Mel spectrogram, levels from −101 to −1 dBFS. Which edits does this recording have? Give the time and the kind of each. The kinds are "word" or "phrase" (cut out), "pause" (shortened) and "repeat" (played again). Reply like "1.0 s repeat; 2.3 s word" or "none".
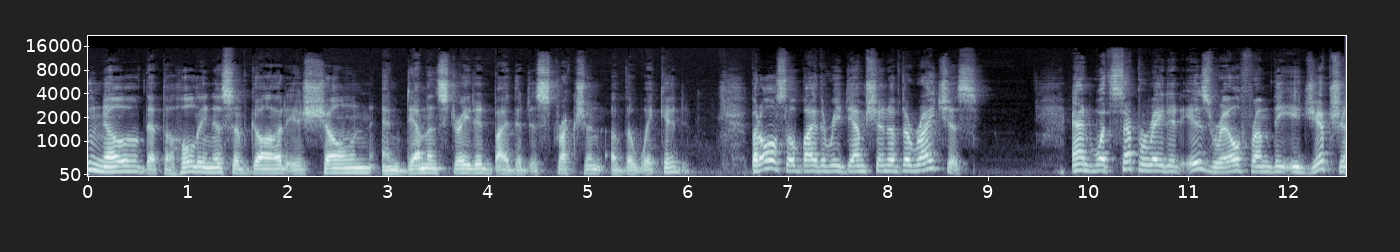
none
